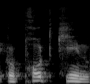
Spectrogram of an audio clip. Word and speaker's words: Kropotkin: Some people try and get a little more Russian and say Kropotkin, but I mean, I can't do that. So say whatever you want. Okay, Propotkin.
